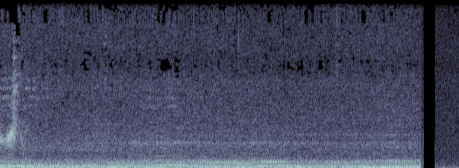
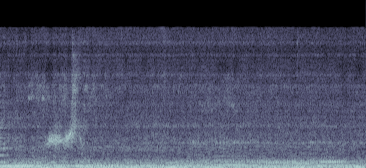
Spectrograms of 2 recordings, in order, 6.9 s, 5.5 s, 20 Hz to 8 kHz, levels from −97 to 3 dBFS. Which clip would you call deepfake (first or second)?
second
